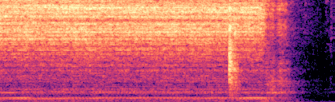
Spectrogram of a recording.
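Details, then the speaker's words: Key-on fuel pump prime on a pickup truck, microphone placed near the fuel tank: a steady high whir lasts just over a second and then cuts off cleanly; the fuel pump is working normally. "Okay sí se escuchó el sonido Eh sí escuchó solamente quería que que supieran ustedes cuál era Cómo cómo sonaba Y bueno pues ya está trabajando la bomba"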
